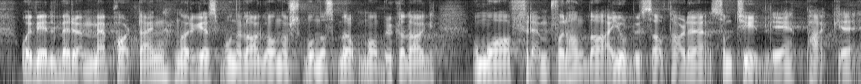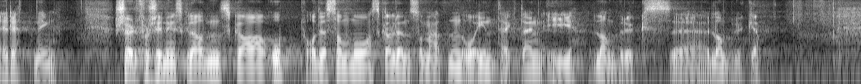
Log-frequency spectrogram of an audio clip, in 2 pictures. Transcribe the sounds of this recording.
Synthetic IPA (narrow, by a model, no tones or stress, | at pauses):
ɔʋɛʋɪlbəɾœmːəpʰɑʈæɪnnɔɾɡəsbʊnəlɑːɡɔnɔʂk̚bʊnəsmɑbɾʉːkɑlɑːɡ | ʔɔmɔhɑːfɾɛmfɔɾhɑnd̪lɑʔæ̰ɪjuːɖbɾʉːksɑːʋt̪ʰɑːləsɔmt̪ʰyːd̪əlʔɪpʰæ̰ːkəɾɛt̪nɪŋ | ʂøːɽfɔʂyːnɪŋsɡɾɑːd̪nskɑʔʊpːʰɔ̰d̪ɛsɑmːoskɑlœnsɔmheːt̪n̩ɔ̰ʔɪnt̪ʰɛkt̪ənɪlɑnbɾʉklɑnd̪bɾʉ̰ːkə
